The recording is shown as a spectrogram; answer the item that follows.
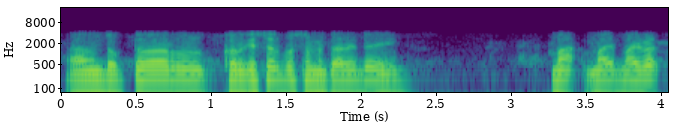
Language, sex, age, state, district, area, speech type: Bodo, male, 30-45, Assam, Baksa, rural, conversation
